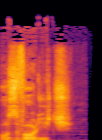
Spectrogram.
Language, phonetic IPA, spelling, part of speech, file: Polish, [pɔˈzvɔlʲit͡ɕ], pozwolić, verb, Pl-pozwolić.ogg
